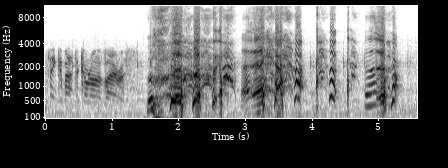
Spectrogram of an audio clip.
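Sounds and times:
speech: 0:00.3 - 0:03.6
woman coughing: 0:01.5 - 0:05.4.

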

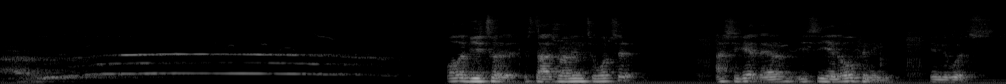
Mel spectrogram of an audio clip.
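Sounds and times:
distant wolf howl: 0:00.0 - 0:05.9
faint bird chirps: 0:00.0 - 0:10.0
speech: 0:04.5 - 0:06.4, 0:07.2 - 0:10.0.

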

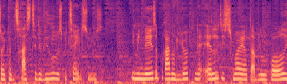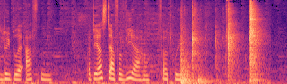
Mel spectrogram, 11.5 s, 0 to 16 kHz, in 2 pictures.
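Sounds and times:
speech: 0:00.0 - 0:06.9, 0:07.5 - 0:09.8
small toilet door slamming shut: 0:09.3 - 0:11.2.

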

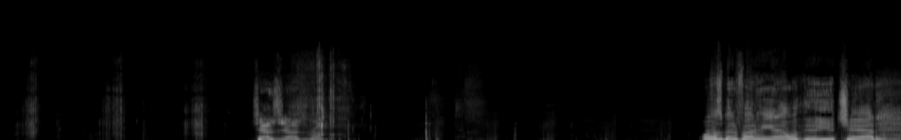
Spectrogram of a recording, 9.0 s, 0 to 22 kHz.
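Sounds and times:
crunchy bites and chewing of a gordita: 0:00.0 - 0:07.0
speech: 0:02.6 - 0:03.4, 0:07.0 - 0:09.0.

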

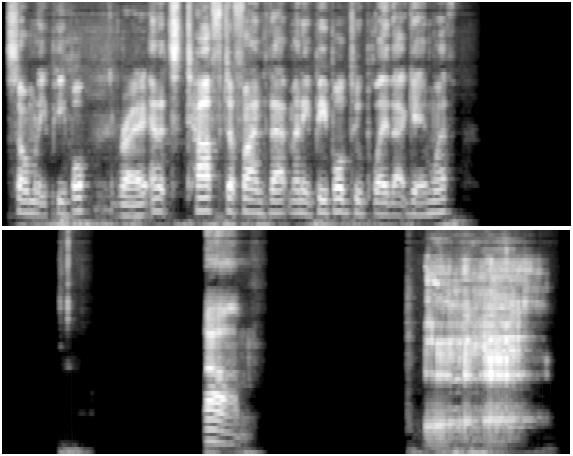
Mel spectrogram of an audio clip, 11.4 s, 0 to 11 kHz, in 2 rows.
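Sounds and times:
speech: 0:00.1 - 0:04.6, 0:07.7 - 0:08.2
person burping after drinking Crown Apple with Pepsi: 0:09.9 - 0:11.2.

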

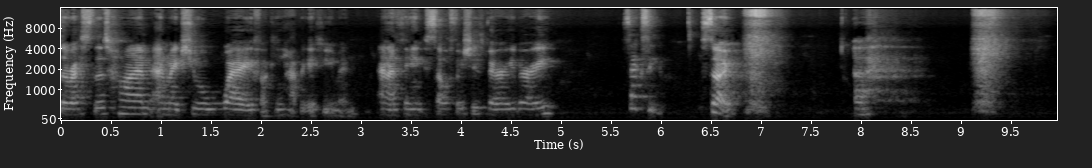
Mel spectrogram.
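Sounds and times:
speech: 0:00.0 - 0:05.0, 0:05.6 - 0:07.2, 0:07.9 - 0:08.4
pregnant woman sneezing: 0:06.7 - 0:07.3.

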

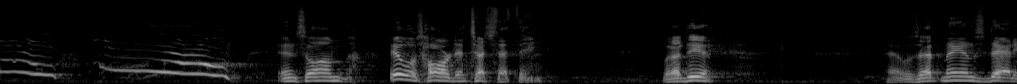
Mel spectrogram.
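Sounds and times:
person imitating a dog whimpering: 0:00.0 - 0:02.4
speech: 0:02.8 - 0:05.5, 0:06.6 - 0:07.2, 0:08.9 - 0:10.1.

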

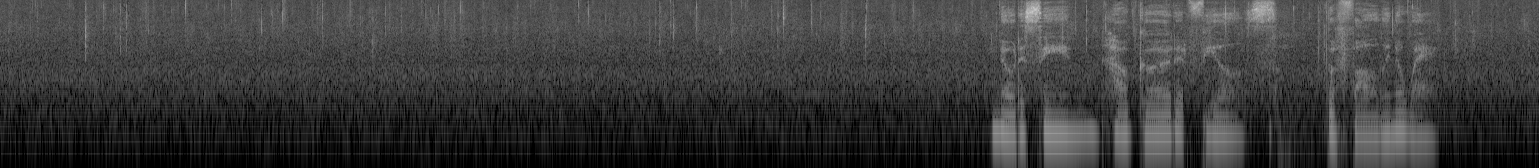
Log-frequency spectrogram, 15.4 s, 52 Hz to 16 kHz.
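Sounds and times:
steady rain spattering on a surface: 0:00.0 - 0:15.3
speech: 0:09.9 - 0:12.6, 0:13.3 - 0:14.4.

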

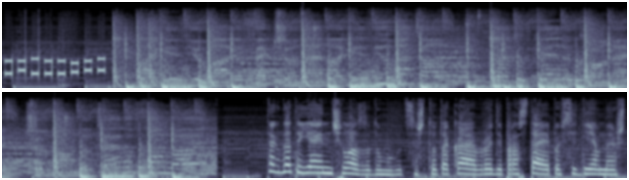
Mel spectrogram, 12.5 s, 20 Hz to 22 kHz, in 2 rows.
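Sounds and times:
telephone keypad tones as a number is dialed: 0:00.0 - 0:01.1
loud full music: 0:01.1 - 0:08.9
speech: 0:09.0 - 0:12.4.

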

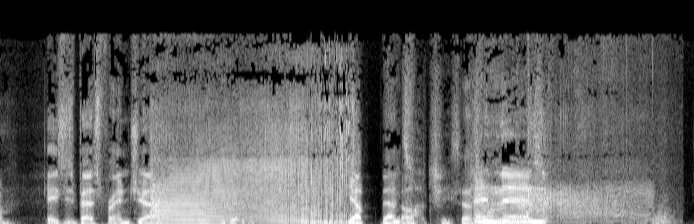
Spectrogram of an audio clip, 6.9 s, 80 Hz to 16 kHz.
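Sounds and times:
speech: 0:00.0 - 0:05.6
recorded fart sound effect: 0:01.5 - 0:03.6, 0:05.2 - 0:06.8.

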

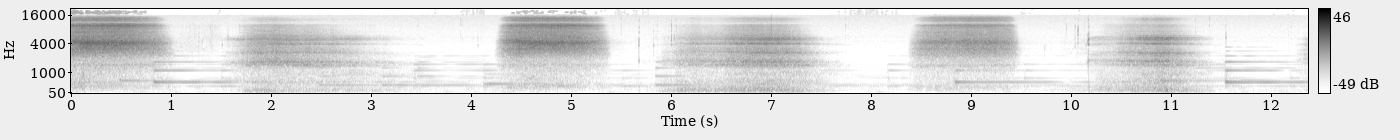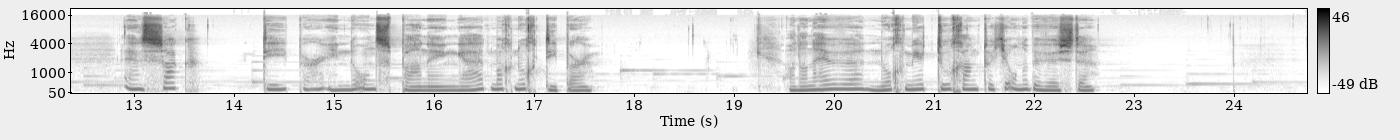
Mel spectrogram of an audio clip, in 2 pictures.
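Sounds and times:
person breathing deeply in through the nose during guided relaxation meditation: 0:00.0 - 0:03.3, 0:04.3 - 0:07.6, 0:08.4 - 0:09.6, 0:10.2 - 0:11.4, 0:19.2 - 0:19.5
quiet sustained music: 0:00.0 - 0:24.7
speech: 0:13.0 - 0:13.7, 0:14.3 - 0:17.7, 0:19.6 - 0:22.7.

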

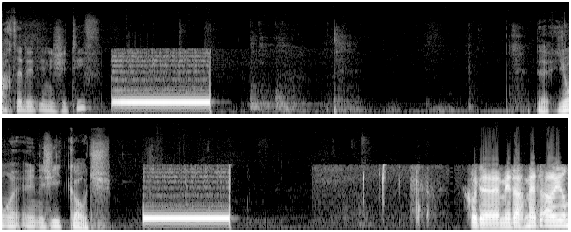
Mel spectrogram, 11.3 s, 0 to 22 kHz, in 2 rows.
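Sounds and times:
speech: 0:00.1 - 0:01.2, 0:05.4 - 0:06.8, 0:10.3 - 0:11.3
telephone ringback tone while placing a call: 0:01.1 - 0:02.1, 0:07.1 - 0:08.0.

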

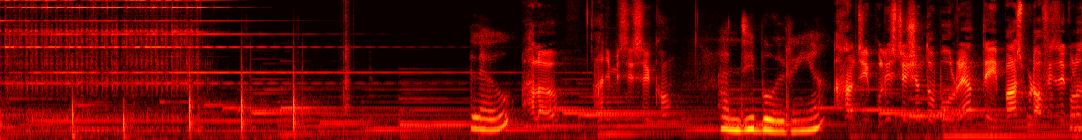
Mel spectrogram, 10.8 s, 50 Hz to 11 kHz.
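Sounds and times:
telephone ringing with a high tinny bell tone: 0:00.0 - 0:04.6
speech: 0:04.7 - 0:10.8.

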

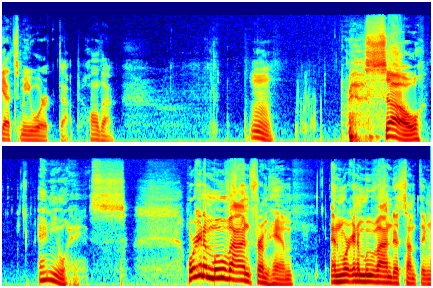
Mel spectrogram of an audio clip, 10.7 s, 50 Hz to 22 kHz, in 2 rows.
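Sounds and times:
speech: 0:00.0 - 0:01.5, 0:03.1 - 0:03.5, 0:04.3 - 0:10.7
soft mouth noises: 0:02.1 - 0:04.8
slurping sip of coffee: 0:02.5 - 0:04.8.

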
